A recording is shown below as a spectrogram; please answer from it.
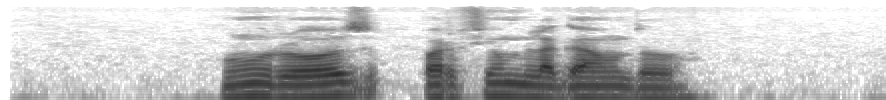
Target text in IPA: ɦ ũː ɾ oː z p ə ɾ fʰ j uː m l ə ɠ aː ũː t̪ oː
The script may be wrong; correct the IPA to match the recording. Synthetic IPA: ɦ ũː ɾ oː z p ə ɾ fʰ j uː m l ə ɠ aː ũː d̪ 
